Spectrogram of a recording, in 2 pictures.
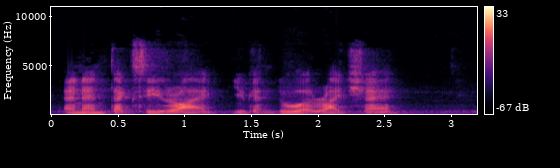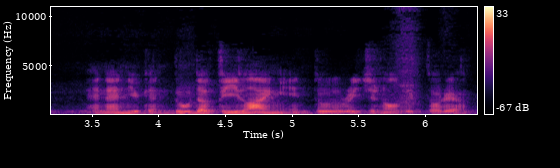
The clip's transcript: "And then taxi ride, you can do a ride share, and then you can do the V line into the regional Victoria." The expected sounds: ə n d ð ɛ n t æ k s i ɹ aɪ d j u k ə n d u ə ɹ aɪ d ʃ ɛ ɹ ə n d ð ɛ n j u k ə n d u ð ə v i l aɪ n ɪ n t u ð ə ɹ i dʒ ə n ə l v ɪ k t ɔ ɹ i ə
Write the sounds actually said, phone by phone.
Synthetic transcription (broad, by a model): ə n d ɛ n t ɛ k s i ɹ aɪ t j u k ə n d u ə ɹ aɪ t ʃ ɛ ə n d ɛ n j u k ə n d u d ə v i l aɪ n ɪ n t u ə ɹ i dʒ ə n ə l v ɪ k t ɔ ɹ i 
